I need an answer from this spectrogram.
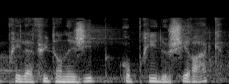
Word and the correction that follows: Shishak: C'est la fin de son de prononciation israélienne, non c'est Shishak, roi d'Égypte.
